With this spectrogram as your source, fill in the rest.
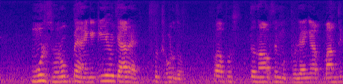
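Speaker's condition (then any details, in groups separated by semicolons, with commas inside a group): Cerebral palsy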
